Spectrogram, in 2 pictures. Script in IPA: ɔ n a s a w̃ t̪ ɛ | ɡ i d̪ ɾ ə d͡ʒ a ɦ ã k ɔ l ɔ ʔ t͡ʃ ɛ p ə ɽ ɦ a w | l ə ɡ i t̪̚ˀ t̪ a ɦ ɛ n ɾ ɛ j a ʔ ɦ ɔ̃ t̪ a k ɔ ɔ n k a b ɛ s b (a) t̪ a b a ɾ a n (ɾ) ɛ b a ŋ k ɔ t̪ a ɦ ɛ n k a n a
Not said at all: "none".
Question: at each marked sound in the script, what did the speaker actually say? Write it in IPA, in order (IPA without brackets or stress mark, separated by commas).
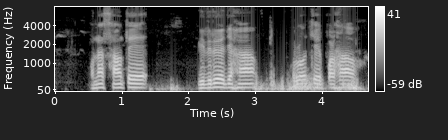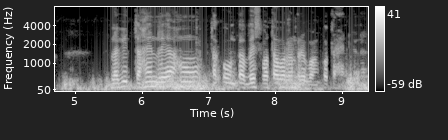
a, ɾ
